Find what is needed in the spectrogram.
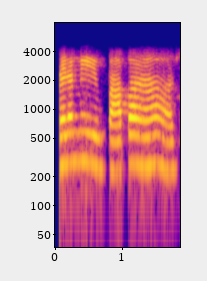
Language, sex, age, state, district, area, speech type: Telugu, female, 18-30, Andhra Pradesh, Visakhapatnam, urban, conversation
